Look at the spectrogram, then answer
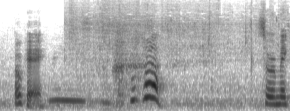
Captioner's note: laughter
